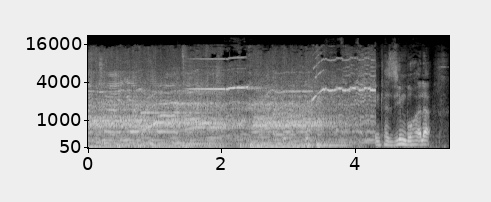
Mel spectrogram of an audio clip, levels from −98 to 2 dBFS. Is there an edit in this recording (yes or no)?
yes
